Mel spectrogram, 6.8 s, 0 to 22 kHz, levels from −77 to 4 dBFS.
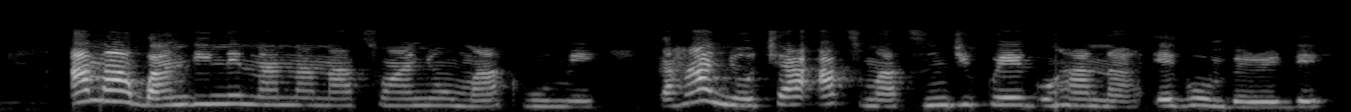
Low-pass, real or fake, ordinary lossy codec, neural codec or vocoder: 7.2 kHz; real; Opus, 16 kbps; none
